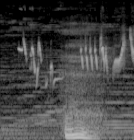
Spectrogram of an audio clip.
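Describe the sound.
Bird chirping while perched on a statue of a winged lion: a few quick, high tweets in two clustered bursts, with a brief lower tonal sound between them.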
